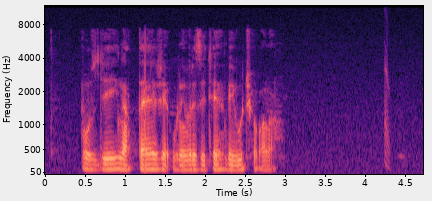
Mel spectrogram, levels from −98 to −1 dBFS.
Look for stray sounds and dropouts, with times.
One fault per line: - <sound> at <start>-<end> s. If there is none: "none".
- chirp at 4.2-4.3 s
